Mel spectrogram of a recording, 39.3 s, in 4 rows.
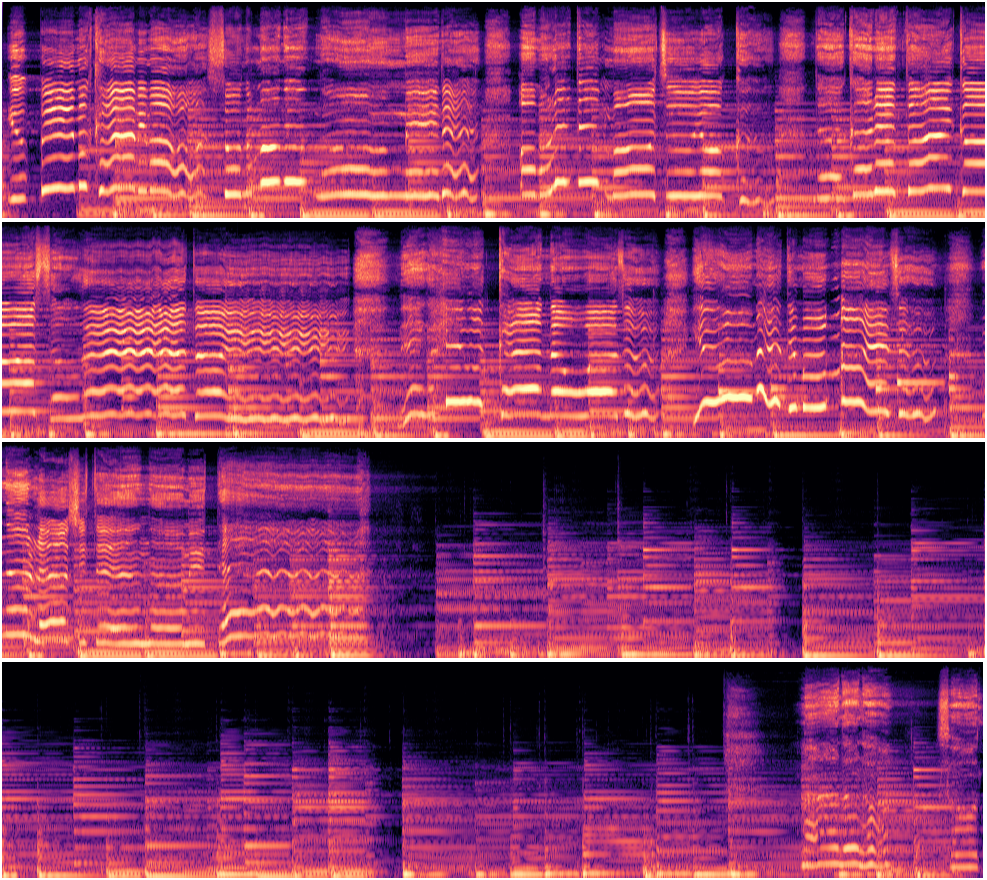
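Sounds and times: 
piano: 0:00.0 - 0:39.3
voice: 0:00.1 - 0:23.6, 0:37.5 - 0:39.3.

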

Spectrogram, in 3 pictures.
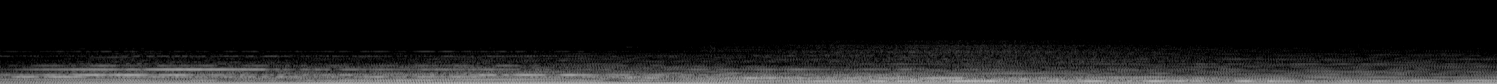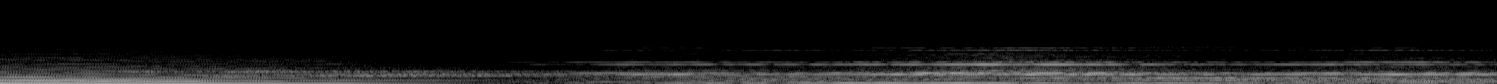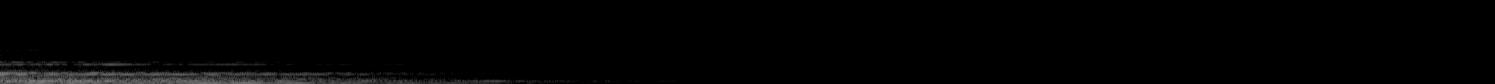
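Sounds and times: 
ambient music: 0:00.0 - 0:33.6.

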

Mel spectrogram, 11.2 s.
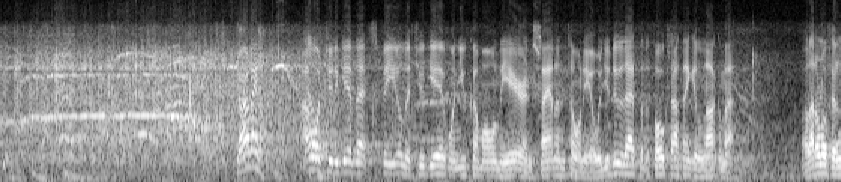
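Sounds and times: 
audience applauding and cheering to welcome a DJ at a live show: 0:00.0 - 0:07.0
speech: 0:03.2 - 0:09.9, 0:10.7 - 0:11.2.

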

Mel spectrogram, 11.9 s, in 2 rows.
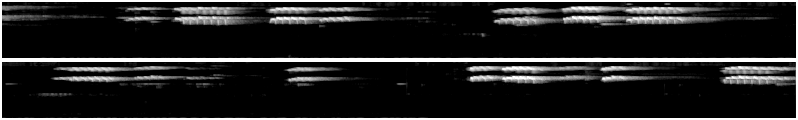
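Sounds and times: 
Bohemian waxwing Bombycilla garrulus calling: 0:00.3 - 0:09.2.

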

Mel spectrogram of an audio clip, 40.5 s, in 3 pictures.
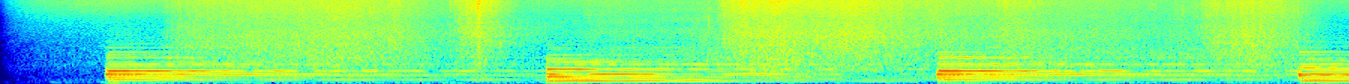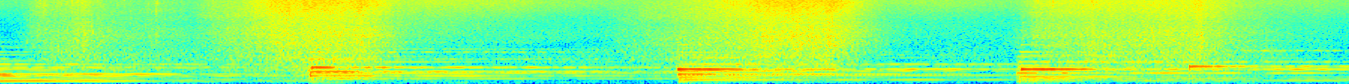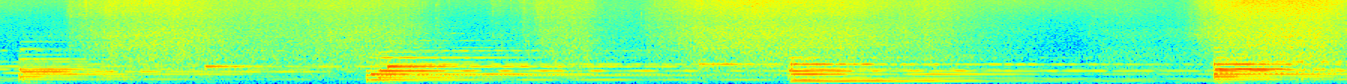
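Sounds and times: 
ocean waves: 0:00.4 - 0:40.4
healing piano: 0:01.0 - 0:40.4.

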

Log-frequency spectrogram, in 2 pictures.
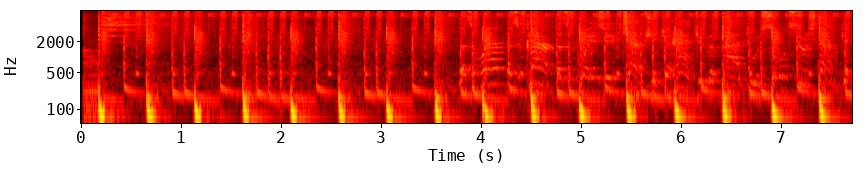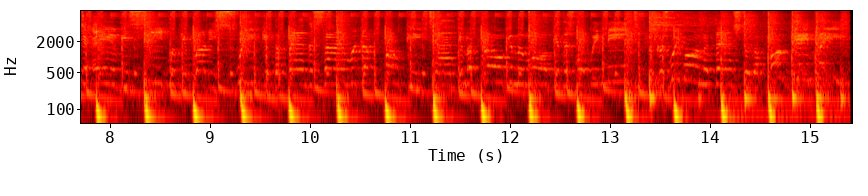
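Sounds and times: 
rap clap: 0:00.2 - 0:15.4.

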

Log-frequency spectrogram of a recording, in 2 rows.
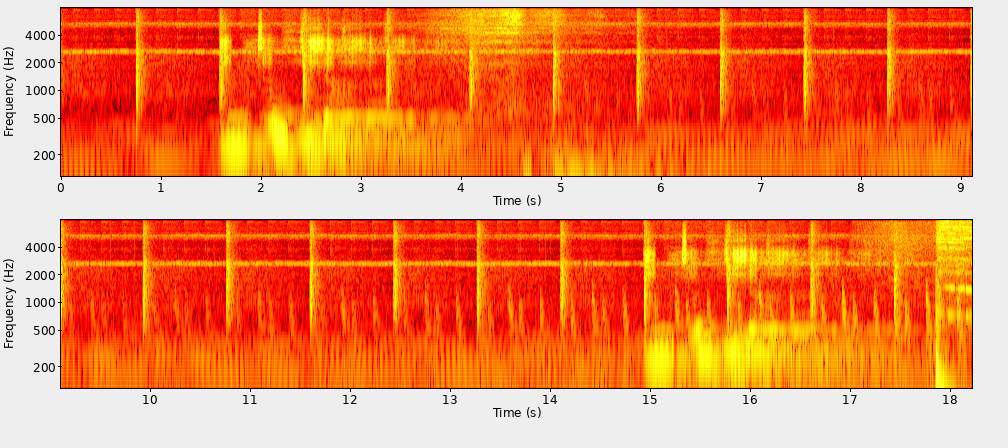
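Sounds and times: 
techno dub music: 0:01.6 - 0:07.2, 0:14.9 - 0:18.2.

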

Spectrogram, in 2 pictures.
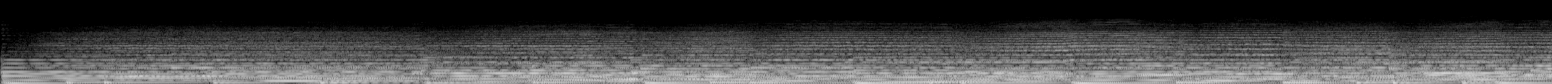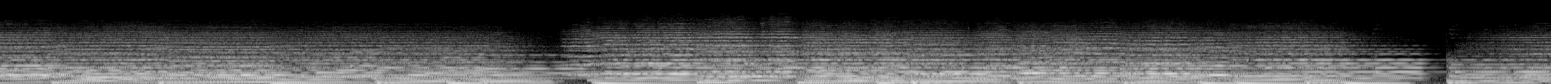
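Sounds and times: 
waltz played by strings: 0:00.0 - 0:31.0.

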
